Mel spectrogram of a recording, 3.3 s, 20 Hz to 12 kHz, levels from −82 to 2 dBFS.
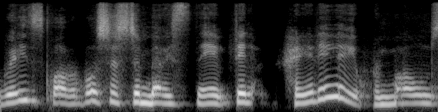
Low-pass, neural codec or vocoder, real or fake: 10.8 kHz; codec, 16 kHz in and 24 kHz out, 0.4 kbps, LongCat-Audio-Codec, four codebook decoder; fake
